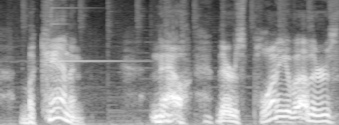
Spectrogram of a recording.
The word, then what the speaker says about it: Buchanan: you're in the area you'll look like an out of towerer when you say Buchanan you see we even change the names of our presence to meet our likings here in Virginia because we say banan now there's plenty of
